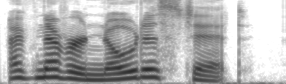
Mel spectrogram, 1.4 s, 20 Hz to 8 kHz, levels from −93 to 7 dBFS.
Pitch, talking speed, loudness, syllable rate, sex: 225 Hz, 165 wpm, -16 LUFS, 6.6 syllables/s, female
